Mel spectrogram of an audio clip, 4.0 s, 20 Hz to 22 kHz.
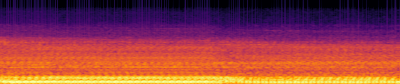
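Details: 7.3 PowerStroke diesel floored, blowing blue smoke: loud clatter turns rough and uneven at about three to four pulses a second, misfire under acceleration.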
